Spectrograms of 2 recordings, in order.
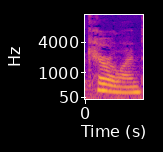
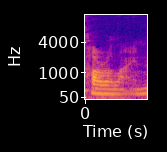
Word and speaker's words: Coraline: So next week we're going to be having the movie Coraline. I think that's how you say it, on Blu-ray disc. – Looks like Caroline to me. – No, it's got an O. – Yeah. – Coraline, not Caroline.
